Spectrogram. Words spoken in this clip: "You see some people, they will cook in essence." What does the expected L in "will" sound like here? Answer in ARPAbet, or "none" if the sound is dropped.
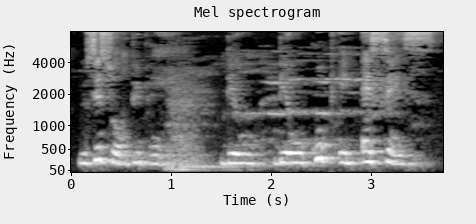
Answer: W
